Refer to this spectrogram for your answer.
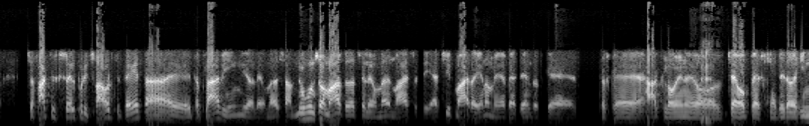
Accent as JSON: {"language": "Danish", "region": "Region of Southern Denmark", "country": "Denmark", "said": "Jeg er selv fra Fyn, og der kan vi noget med rygeost, for eksempel, ikke?"}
